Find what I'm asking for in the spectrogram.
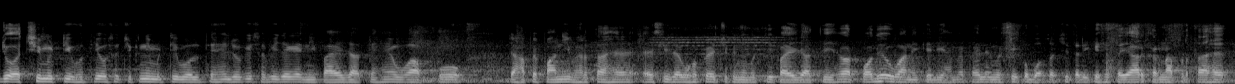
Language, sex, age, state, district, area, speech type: Hindi, male, 30-45, Bihar, Darbhanga, rural, spontaneous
